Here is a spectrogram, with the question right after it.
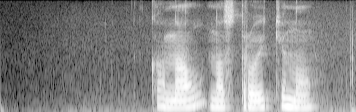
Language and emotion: Russian, neutral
